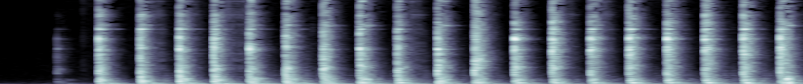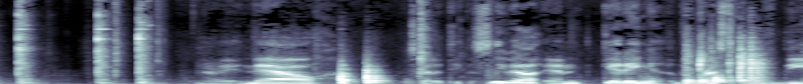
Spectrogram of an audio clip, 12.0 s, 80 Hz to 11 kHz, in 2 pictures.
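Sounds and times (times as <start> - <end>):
hammer tapping on metal: 0.4 - 7.3.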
